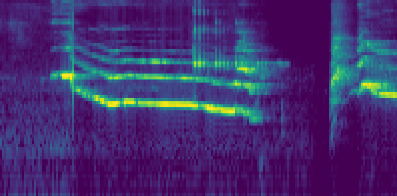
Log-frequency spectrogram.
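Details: Toy Poodle Ggoni, alone indoors and crying for the family who went out, lets out a loud, long howling whine that starts high, drops and holds steady for about two seconds, then after a brief pause begins another wavering cry.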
